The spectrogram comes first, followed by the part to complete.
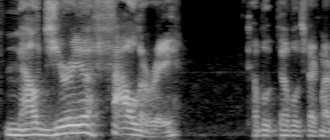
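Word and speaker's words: Naegleria fowleri: I'm just gonna do my broken pronunciation. Nalgeria fowleri.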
